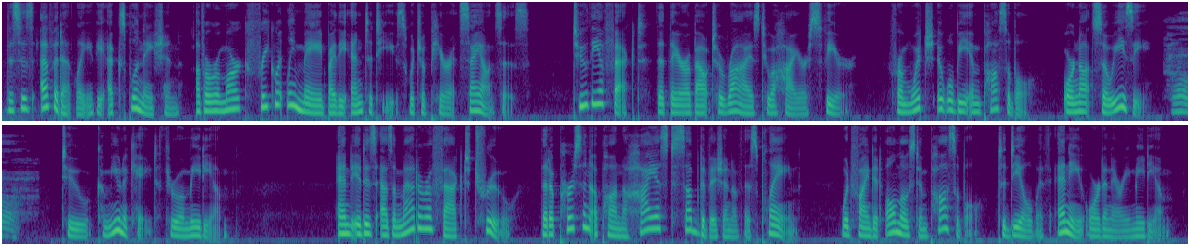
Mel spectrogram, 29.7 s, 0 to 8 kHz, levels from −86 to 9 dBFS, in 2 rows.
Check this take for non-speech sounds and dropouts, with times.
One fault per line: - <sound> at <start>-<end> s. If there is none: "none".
- sigh at 14.5-15.3 s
